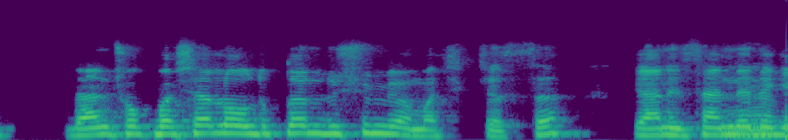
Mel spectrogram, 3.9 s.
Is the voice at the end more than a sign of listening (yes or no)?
no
